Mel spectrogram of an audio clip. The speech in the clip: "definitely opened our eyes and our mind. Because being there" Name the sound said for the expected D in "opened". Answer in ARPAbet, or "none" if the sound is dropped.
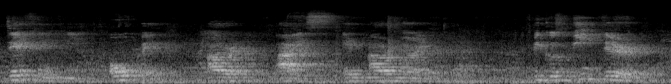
none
